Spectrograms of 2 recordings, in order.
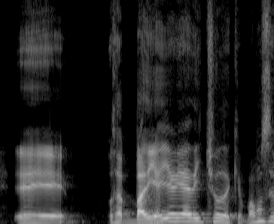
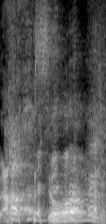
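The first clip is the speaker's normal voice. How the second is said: laughing; 6 semitones higher, 12 dB louder, much slower than usual. Real, not acted. Burst of laughter.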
